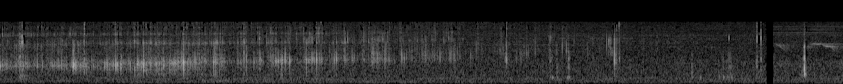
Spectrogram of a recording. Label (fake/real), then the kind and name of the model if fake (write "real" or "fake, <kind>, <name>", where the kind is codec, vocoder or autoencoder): real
